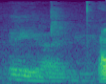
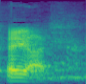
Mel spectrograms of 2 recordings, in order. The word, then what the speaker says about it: Ai: They went from Jericho to a place called Ai, or I, or however you say it. – Ai. – Okay, thank you. Ai.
